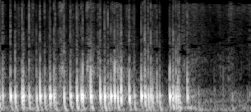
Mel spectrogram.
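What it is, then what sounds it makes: Hardcover paper sketchbook. Fingers rub and scratch the cover and page edges of a small yellow hardcover paper sketchbook with a pink page block and an elastic band. A fast run of dry, fluttering scratches and rubs with a muffled midrange tone carries on for about a second and a half, then stops and fades to near silence.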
